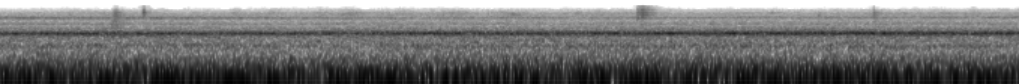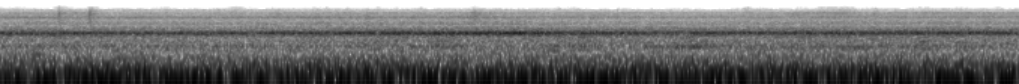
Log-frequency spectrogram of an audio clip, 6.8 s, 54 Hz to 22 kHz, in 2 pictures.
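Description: Cabin running noise of a Nishi-Kyushu Shinkansen Kamome N700S train at speed in a tunnel: a loud, steady deep rumble with a constant high whine above it.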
